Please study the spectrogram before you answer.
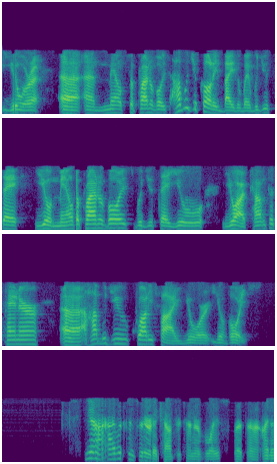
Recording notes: On the phone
